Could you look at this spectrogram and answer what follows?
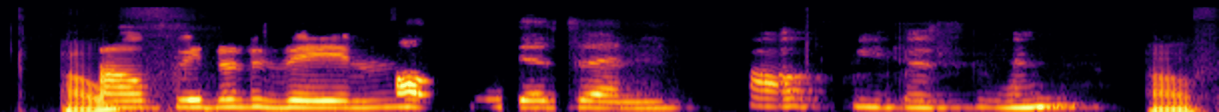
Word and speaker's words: Wiedersehen: S dibaca Z. Auf Wiedersehen. H tidak dibaca, H di tengah. Auf Wiedersehen.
